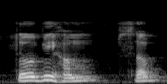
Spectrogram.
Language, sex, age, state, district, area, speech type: Urdu, male, 60+, Telangana, Hyderabad, urban, spontaneous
